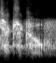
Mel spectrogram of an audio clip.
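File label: "Texaco", English, USA; CallSign; DCS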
